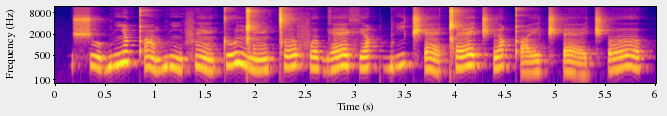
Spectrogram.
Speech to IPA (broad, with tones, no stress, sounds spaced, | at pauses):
ʃ ʊ˧˩˧ b ĩ˧˥˧ qʼ ə̃˧˩˧ b ĩ˧˩˧ f ɛ̃˧˩˧ t ʊ˧˥˧ ŋ͡ǁ ɛ̃˩˧ ǀ ʌ˧˥˧ f ʌ˧˩ ɡ æ˧˥˧ x ɛ˧˥˧ q b i˧˥˧ t͡ʃʼ æ˧˩˧ ǁ æ˧˥˧ t͡ʃʼ ə˧˥˧ qʼ ɛ˩˧ t͡ʃʼ æ˧˩˧ t͡ʃʼ ʌ˧˥˧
